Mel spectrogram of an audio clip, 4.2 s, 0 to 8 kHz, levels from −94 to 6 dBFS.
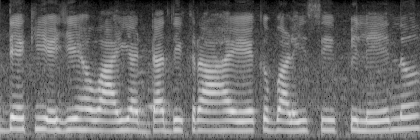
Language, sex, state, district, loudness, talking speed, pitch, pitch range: Hindi, female, Haryana, Jhajjar, -14 LUFS, 170 wpm, 215 Hz, 210-225 Hz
